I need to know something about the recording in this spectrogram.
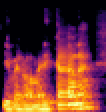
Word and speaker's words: Iberoamericana: It's at a place called Universidad Iberoamericana. So I'm starting to pronounce it like American, so it's Iberoamericana.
